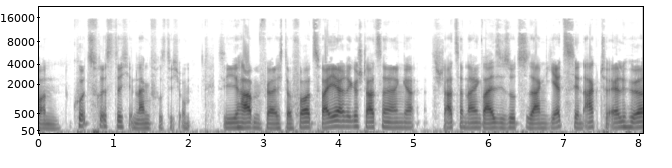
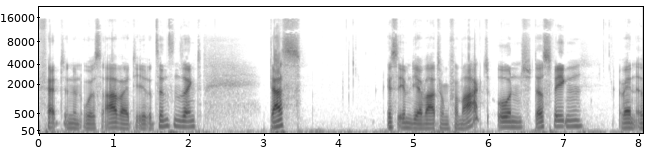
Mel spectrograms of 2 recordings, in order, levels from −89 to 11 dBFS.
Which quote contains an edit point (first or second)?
first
